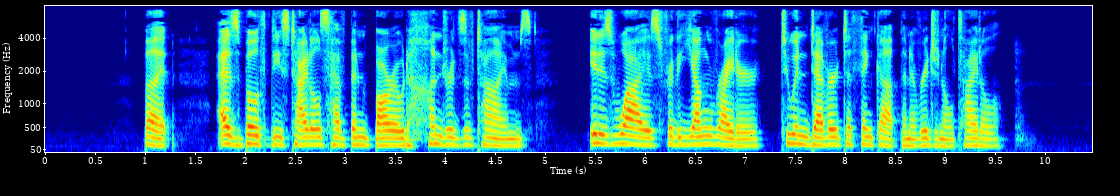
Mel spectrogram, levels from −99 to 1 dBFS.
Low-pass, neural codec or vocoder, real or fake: 7.2 kHz; none; real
